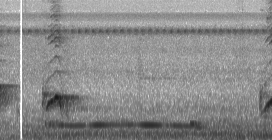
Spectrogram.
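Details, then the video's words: Tuwu bird in Malaysia calling overhead, one clear whistled note that rises and then falls sharply, with fragments of others at the edges, over a steady low drone and background rumble. "Burung tuwu malaisia lagi bunyi diatas"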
